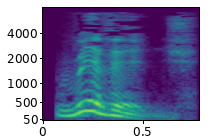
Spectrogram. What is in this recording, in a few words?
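"rivage", British English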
